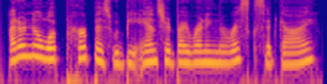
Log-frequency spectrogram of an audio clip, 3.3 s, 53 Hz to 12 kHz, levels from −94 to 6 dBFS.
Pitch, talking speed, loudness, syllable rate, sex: 235 Hz, 255 wpm, -19 LUFS, 6.4 syllables/s, female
